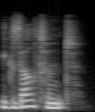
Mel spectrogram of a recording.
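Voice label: "exultant", British English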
